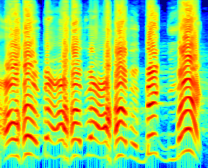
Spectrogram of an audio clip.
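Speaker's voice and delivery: high, loud preaching cadence with laughs; preacher ordering. Retold or imitated. Preacher dad ordering at McDonald's, loud and high. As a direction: order a burger like a sermon. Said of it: "Not for my dad".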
